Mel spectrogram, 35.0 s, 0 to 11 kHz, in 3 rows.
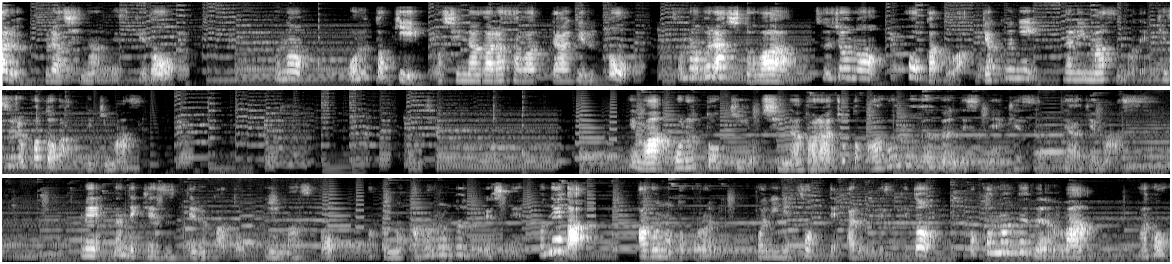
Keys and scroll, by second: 1.5 ctrl+z, 1.8 ctrl+z, 12.1 ctrl+z, 12.4 ctrl+z, 26.6 s.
